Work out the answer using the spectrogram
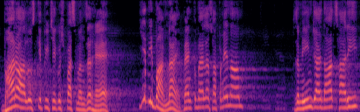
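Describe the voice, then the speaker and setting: A man delivering a sermon as a religious preacher, pressing his listeners with pointed rhetorical questions. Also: high-pitched. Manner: emphatic, fires rhetorical questions at the crowd. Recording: long hall reverb with faint music.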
